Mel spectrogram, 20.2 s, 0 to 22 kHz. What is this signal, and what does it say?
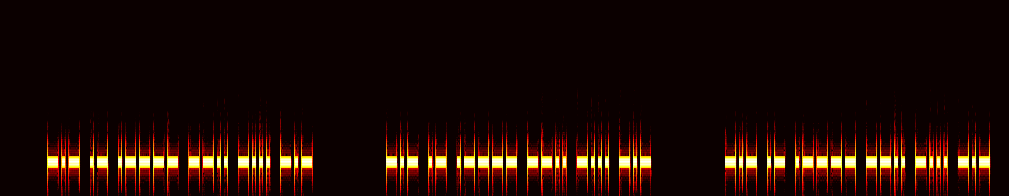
Morse code, heard as a keyed tone, about 17 wpm, 700 Hz. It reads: KA1ZBK KA1ZBK KA1ZBK
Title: USA Call Signs - 6 Characters - Repeated 3x - 17wpm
